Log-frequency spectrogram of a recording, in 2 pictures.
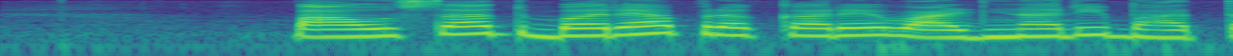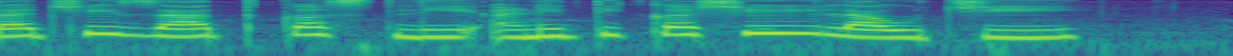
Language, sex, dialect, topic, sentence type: Marathi, female, Southern Konkan, agriculture, question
